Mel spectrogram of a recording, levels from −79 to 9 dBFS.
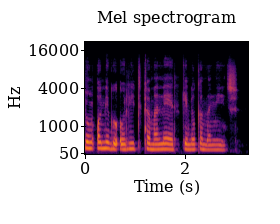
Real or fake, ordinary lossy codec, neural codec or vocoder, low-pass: fake; none; codec, 32 kHz, 1.9 kbps, SNAC; 14.4 kHz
